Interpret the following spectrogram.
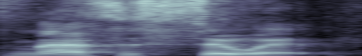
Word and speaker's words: Massasoit: their greatest king, and I believe this is pronounced Massasoit, with 90 men, whom for 3 days we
